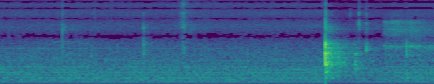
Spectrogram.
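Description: Someone drinking soda from a glass bottle: a few faint ticks, then one sharp, short knock about three seconds in, the loudest sound.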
